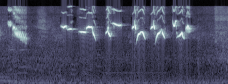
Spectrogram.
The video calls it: Azulejo cubano/ Indigo Bunting cantando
